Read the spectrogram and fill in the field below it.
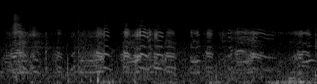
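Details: Geese flying around near a levee by the Yellowstone River in Livingston, Montana, on a cold, windy day during the season's first snowstorm in autumn, honk in a dense, overlapping chorus of nasal, two-toned calls, several each second.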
